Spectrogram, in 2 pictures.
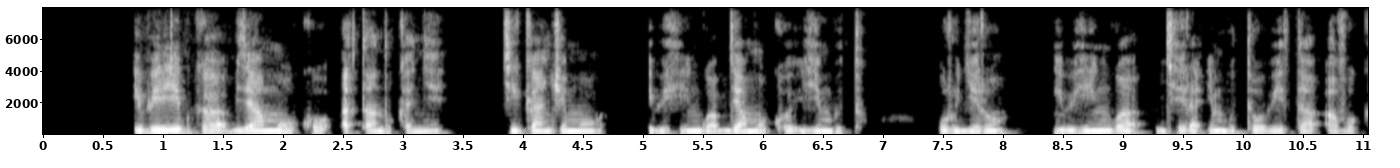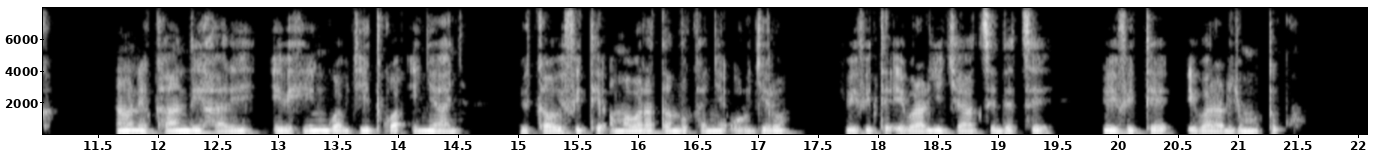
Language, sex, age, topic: Kinyarwanda, male, 18-24, agriculture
